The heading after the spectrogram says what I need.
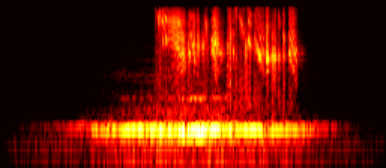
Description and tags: Part of a series of portal sound effects created for a radio theater fantasy series. This one is a straight-forward mechanism sound with some "sparks".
